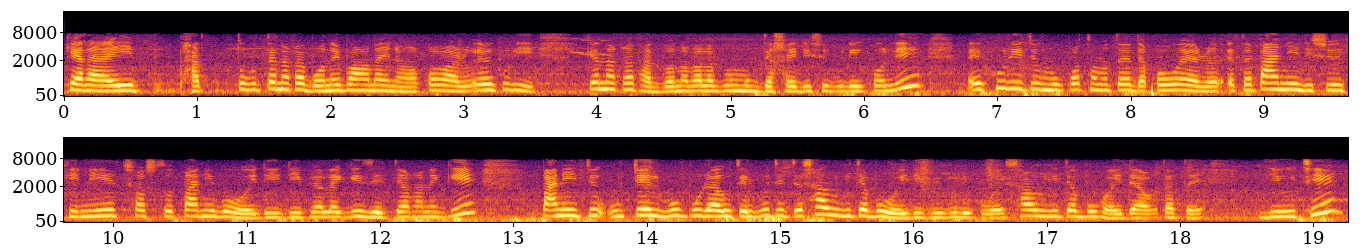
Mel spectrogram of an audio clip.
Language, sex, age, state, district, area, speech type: Assamese, female, 30-45, Assam, Darrang, rural, spontaneous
